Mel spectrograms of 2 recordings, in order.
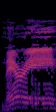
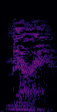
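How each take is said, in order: First: It is said in a teasing, sarcastic tone. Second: It is said in a gentle, compassionate tone.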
